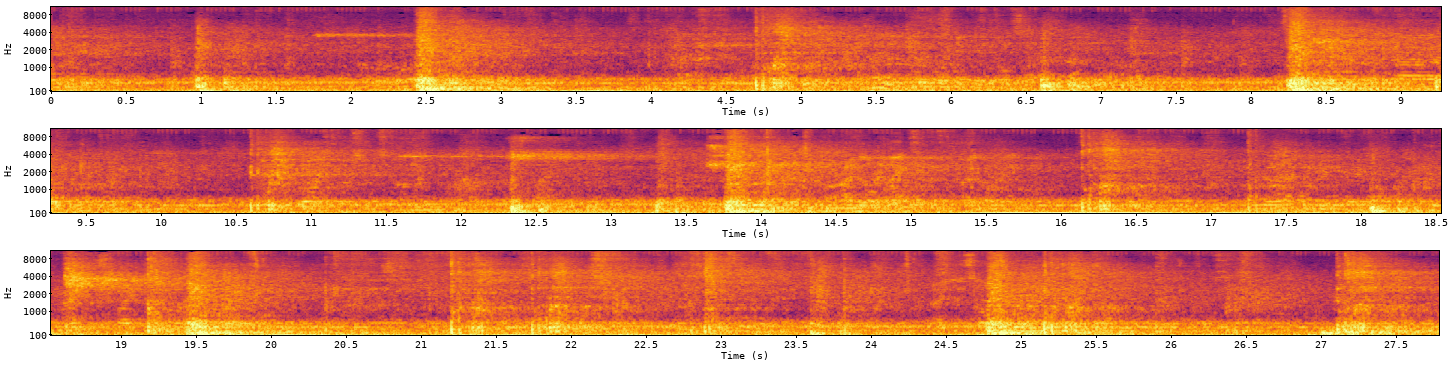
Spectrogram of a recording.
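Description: Tennis balls are struck with rackets, echoing in a large hall.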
